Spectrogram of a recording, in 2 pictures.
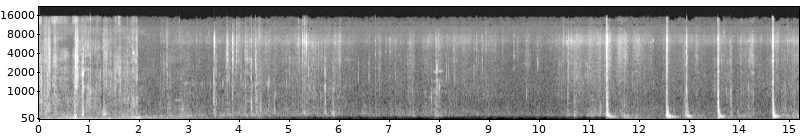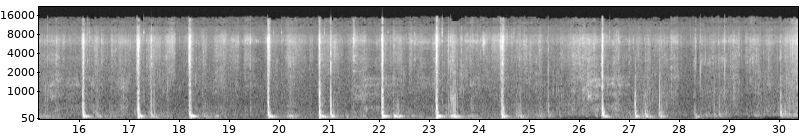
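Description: Hand digging tool chopping into root-filled forest soil, a run of sharp strikes about one or two a second. It starts after about ten quieter seconds, digging down to a deep metal-detector target.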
